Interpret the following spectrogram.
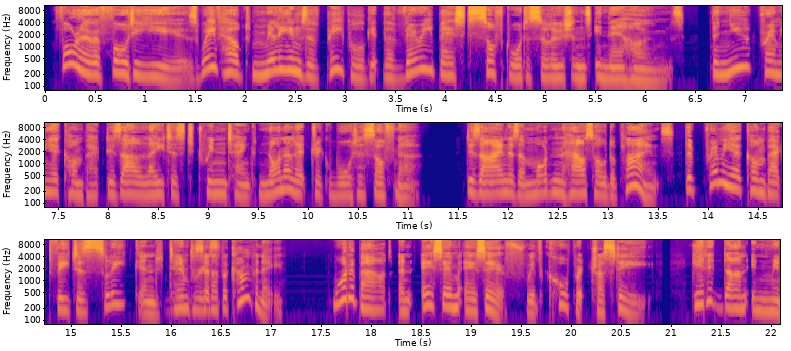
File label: Natural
